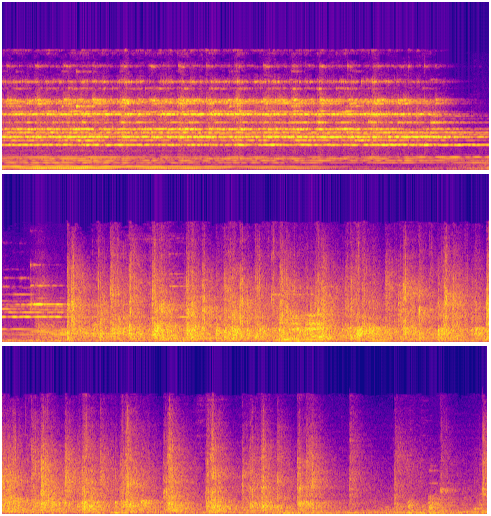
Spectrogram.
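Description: A handbell choir's last chord rings and fades out over about three and a half seconds, then applause starts and carries on.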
